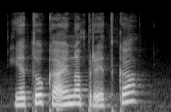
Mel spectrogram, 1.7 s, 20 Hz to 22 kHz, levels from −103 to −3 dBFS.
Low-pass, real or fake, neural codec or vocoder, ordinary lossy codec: 14.4 kHz; real; none; none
